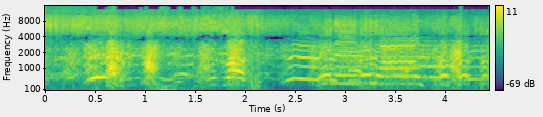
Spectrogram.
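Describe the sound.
Husky sled dogs in Finnish Lapland bark and yip in a run of sharp, excited bursts, then break into a stretch of high, wavering whining and yelping.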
